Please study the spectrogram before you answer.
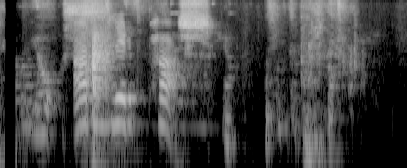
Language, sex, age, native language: Icelandic, male, 10, Icelandic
